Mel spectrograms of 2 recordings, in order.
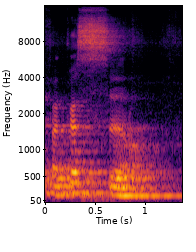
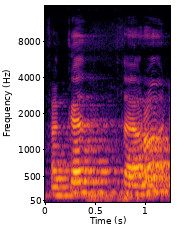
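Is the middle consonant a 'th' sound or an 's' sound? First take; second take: s; th. First: The middle consonant is an 's' sound. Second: The middle consonant is a 'th' sound. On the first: The speaker calls it wrong. "dirubahnya jadi huruf sin" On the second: The speaker calls it right. "Harusnya huruf sa"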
